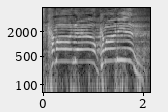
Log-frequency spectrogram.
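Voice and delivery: booming showman invitation; game-show host welcome. Retold or imitated. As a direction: invite like a TV host calling contestants. God inviting, game-show style.

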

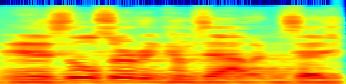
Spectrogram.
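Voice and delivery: ordinary delivery

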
